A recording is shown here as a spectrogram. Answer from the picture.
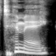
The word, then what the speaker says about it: timē: It looks like if you're just reading it, it's spelled like time. But the word is timē, and it means to value, respect, have high esteem, to treat as precious, weighty, or valuable.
